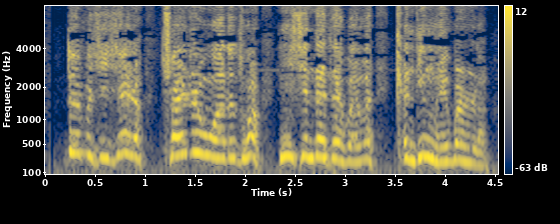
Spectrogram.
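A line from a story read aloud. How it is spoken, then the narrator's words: Loud shout from afar. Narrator (Chinese): 服务生从远处大声喊道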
